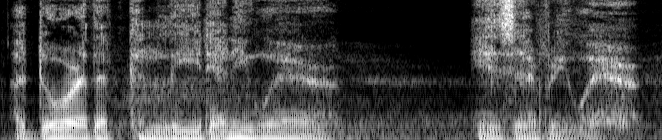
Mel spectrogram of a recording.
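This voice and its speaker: An actor playing an enigmatic, all-knowing mystic in a video game, speaking slowly and cryptically in riddles. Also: male voice, very deep voice, animated, a little mellow, slight background noise. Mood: cryptic, solemn. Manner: slow, cryptic, measured. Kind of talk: dramatic video game acting.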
